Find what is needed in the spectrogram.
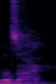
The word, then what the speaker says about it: Lazar: Yes, I use the word bizarre because it rhymes with Lazar.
